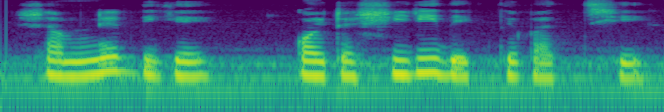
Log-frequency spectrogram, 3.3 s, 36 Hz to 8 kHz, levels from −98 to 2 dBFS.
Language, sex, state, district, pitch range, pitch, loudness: Bengali, female, Assam, Kamrup Metropolitan, 205-220 Hz, 210 Hz, -16 LUFS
